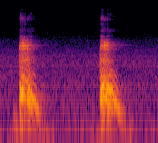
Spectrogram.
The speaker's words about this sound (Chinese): 如果在前面高速哈气一到两次完之后呢，我们就感觉喉咙有点痒痒的，弹在门口啦，那我们就可以做清喉咙的动作，像是这样。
